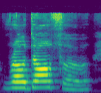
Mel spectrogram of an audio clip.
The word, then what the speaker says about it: Rodolfo: Rodolfo, but it's Rodolfo. like Rudolph, but Brazilian.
